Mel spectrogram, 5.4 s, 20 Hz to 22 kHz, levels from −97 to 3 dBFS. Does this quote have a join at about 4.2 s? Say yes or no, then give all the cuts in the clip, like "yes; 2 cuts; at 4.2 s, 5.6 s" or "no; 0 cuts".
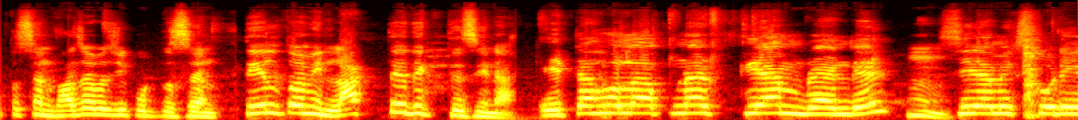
no; 2 cuts; at 1.2 s, 2.6 s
